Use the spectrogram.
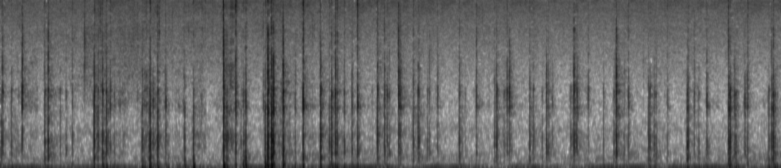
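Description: A flat brown kraft cardboard cutout (possibly thin fibreboard), cut in the shape of a cat's head, is held close to the microphone with both hands and rapidly scratched and tapped with long nails. The result is a quick, irregular stream of short, dry, crackly scratches and taps that die away almost instantly, with a few sharper louder clicks, all over a steady low hum.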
